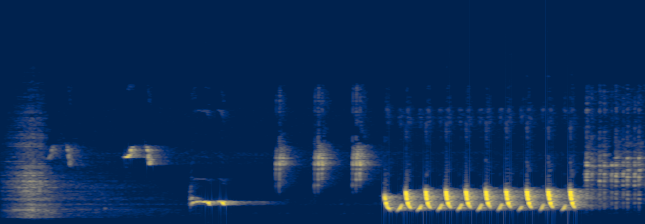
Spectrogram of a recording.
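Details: Common nightingale song, played for tutoring bulbuls and other songbirds: a broad buzzy burst, thin high whistles and a level whistled note, then a fast loud series of about a dozen repeated notes ending in a high rasp.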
